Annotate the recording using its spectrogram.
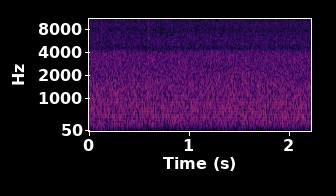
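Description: Shallow rocky mountain stream rushing over stones and small rapids: a steady, even rush of water.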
